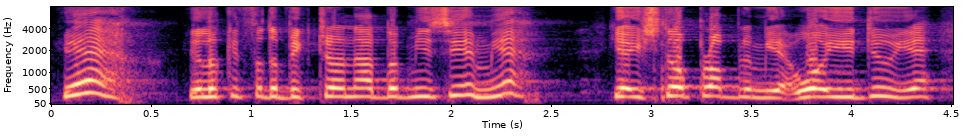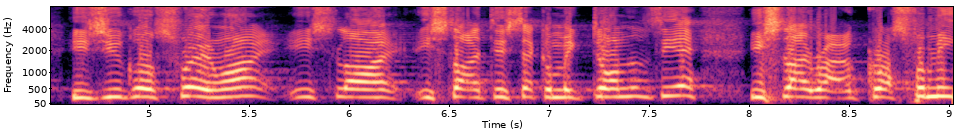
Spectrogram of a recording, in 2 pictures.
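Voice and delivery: put-on slurred street-London English accent; casual English youth accent, "yeah" tacked on; young English person's accent. Young Englishman giving muddled directions, street-London accent. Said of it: "this young English person".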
